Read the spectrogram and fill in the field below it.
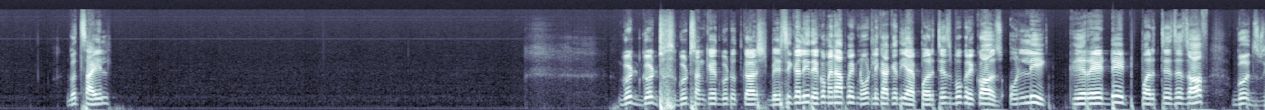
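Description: A man speaks calmly and with animation into a close microphone.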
